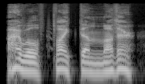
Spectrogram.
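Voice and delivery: put-on high, firm childlike declaration; young declaring. Young son declaring to his mother, brave and high.

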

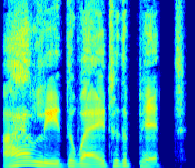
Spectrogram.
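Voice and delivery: theatrical villain taking the lead; Count Olaf announcing. A narrator's reading. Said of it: "announced Count Olaf".

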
